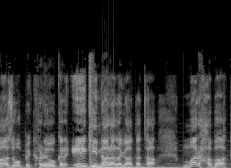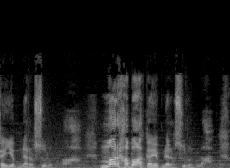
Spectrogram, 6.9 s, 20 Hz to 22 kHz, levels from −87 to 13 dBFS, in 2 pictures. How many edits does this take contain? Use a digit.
0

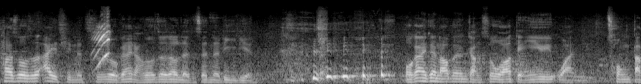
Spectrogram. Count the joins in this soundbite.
1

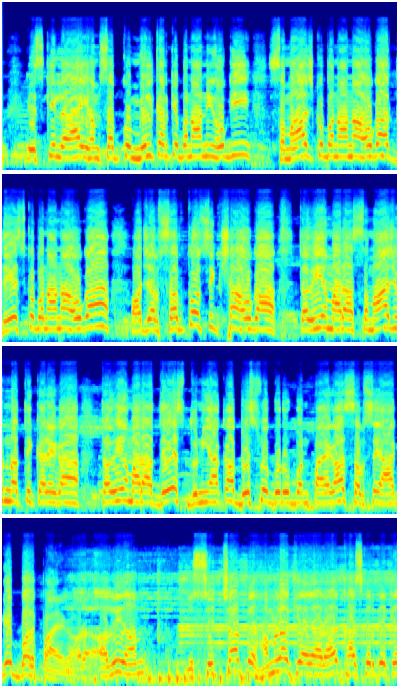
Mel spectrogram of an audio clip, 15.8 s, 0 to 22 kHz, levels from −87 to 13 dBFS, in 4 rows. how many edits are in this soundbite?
1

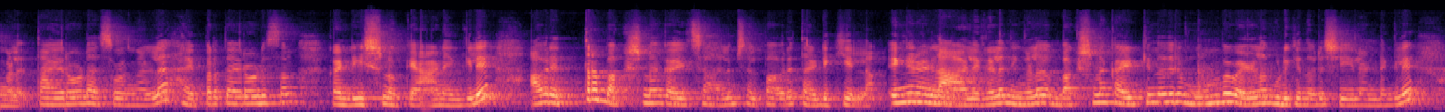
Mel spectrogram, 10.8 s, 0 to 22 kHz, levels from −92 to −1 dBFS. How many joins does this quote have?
1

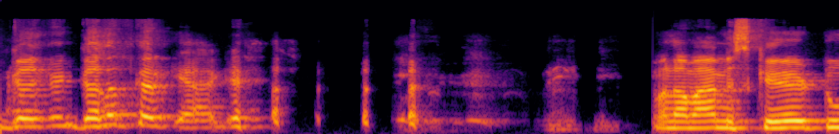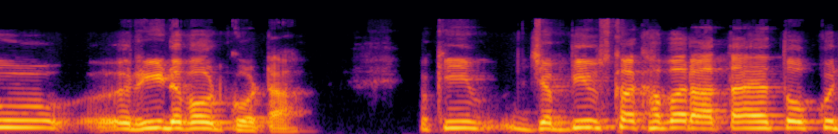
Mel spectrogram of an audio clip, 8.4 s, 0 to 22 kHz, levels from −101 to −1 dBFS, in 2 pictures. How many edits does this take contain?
1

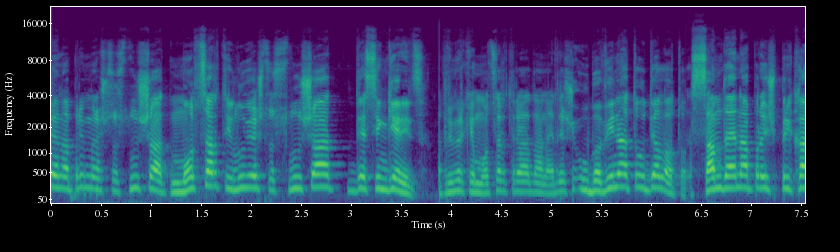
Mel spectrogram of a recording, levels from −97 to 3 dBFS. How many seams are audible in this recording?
3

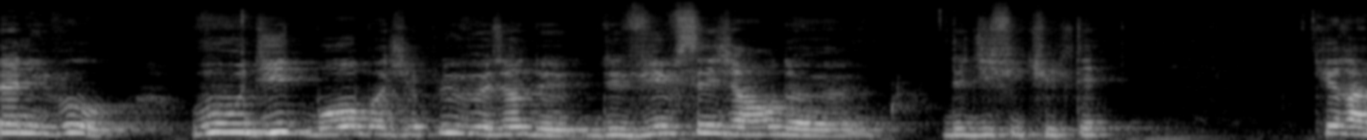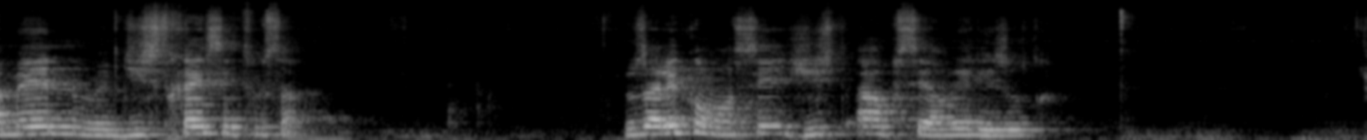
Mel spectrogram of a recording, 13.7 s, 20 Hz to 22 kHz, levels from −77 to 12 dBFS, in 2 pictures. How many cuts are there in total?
0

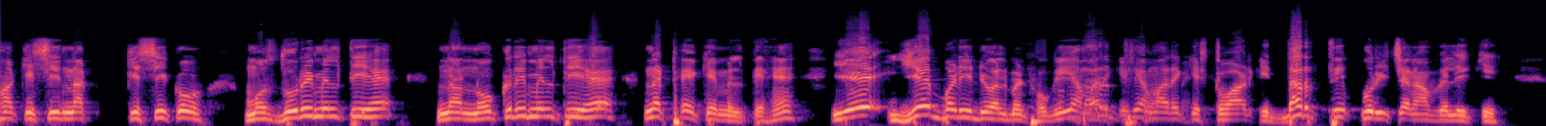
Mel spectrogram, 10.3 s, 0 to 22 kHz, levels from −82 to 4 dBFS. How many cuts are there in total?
1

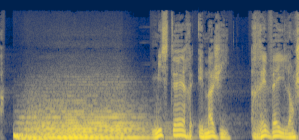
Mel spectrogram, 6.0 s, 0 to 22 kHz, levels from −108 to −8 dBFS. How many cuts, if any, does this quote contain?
1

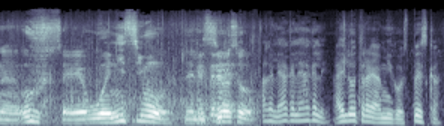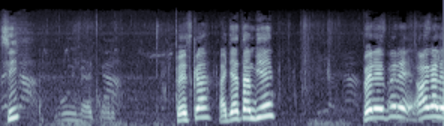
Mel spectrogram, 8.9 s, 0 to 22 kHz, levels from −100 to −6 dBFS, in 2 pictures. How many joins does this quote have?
1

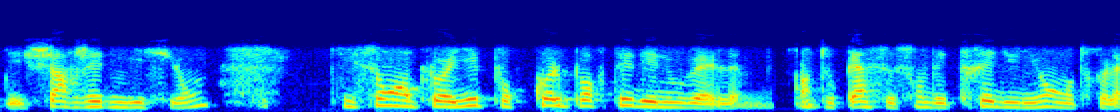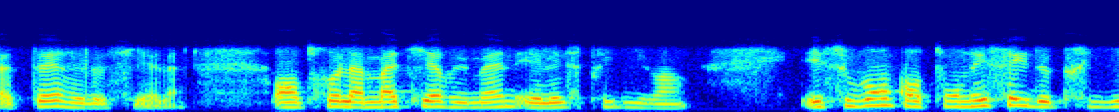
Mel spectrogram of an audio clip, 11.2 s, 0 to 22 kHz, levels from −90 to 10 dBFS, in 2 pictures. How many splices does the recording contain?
2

